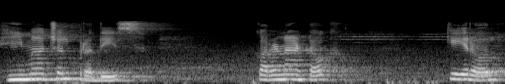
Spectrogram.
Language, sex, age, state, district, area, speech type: Gujarati, female, 45-60, Gujarat, Surat, urban, spontaneous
